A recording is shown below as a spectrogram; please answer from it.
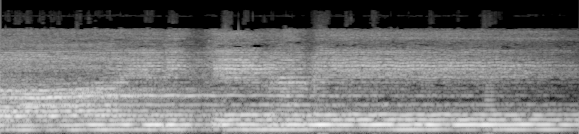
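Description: Malayalam devotional chant, a sung prayer line holding one long steady note.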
